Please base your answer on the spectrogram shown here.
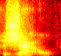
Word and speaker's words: Xiao: Um, just as a side note, uh, I'm pretty sure that's actually a, uh, that's pronounced Xiao.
